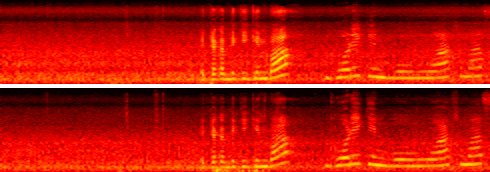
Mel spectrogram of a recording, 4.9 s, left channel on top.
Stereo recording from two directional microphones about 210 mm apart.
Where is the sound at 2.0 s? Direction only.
5° left (ahead or behind).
